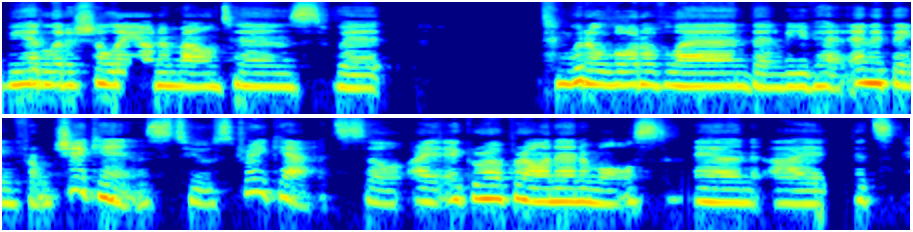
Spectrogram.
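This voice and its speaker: A woman, talking casually as an interview guest, restarting sentences and laughing often. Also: lowish voice. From Slovakia.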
